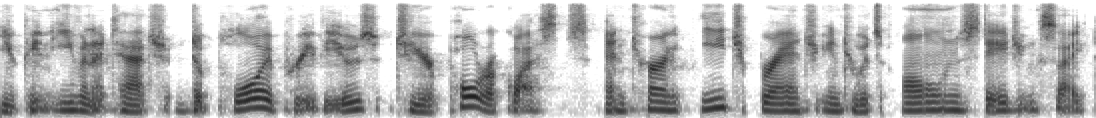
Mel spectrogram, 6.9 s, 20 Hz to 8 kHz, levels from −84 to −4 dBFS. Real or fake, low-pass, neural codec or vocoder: fake; 7.2 kHz; vocoder, 22.05 kHz, 80 mel bands, HiFi-GAN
